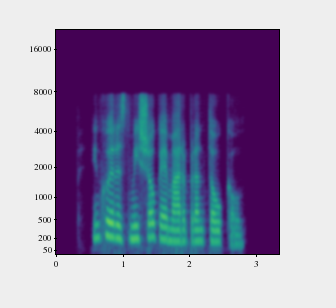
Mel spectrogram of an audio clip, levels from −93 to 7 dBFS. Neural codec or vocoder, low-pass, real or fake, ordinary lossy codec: codec, 16 kHz, 0.3 kbps, FocalCodec; none; fake; none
